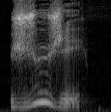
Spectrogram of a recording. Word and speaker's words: juger: U, but then you don't pronounce it, so phonetically it doesn't exist, and it's brûler. Placer. Juger.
